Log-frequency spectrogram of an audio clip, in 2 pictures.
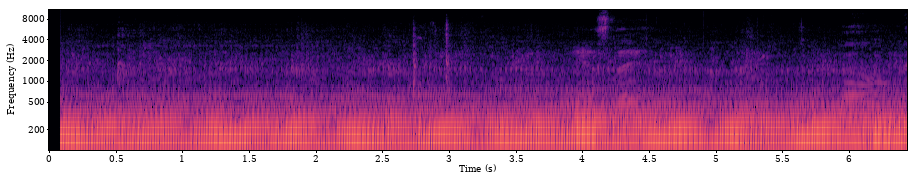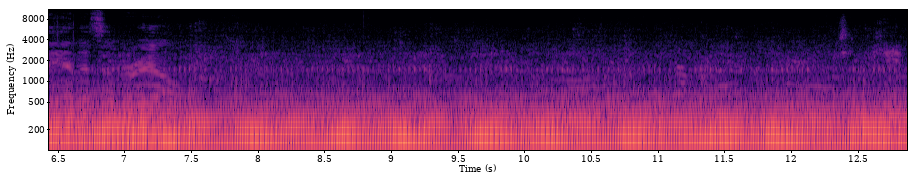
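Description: Boat engine idling steadily with a regular throb a little more than once a second.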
